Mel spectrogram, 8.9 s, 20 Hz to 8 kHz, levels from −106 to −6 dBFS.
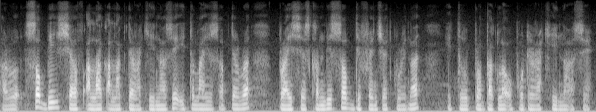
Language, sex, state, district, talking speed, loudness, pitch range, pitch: Nagamese, male, Nagaland, Kohima, 175 wpm, -21 LUFS, 100-115 Hz, 105 Hz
